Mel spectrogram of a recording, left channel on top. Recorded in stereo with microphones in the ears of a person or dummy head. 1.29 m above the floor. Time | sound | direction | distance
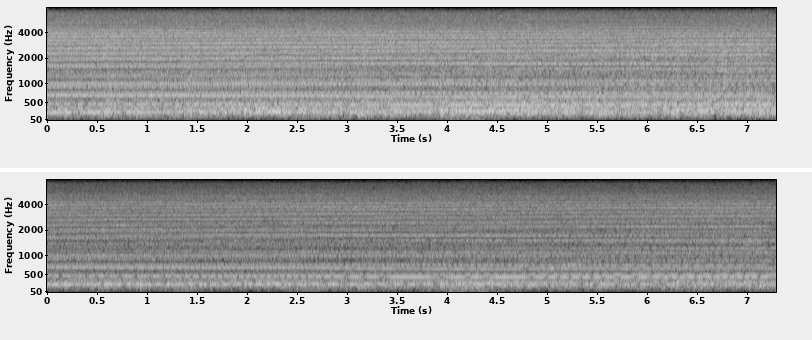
0.0 | a drone | 45° left (ahead or behind) | ?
